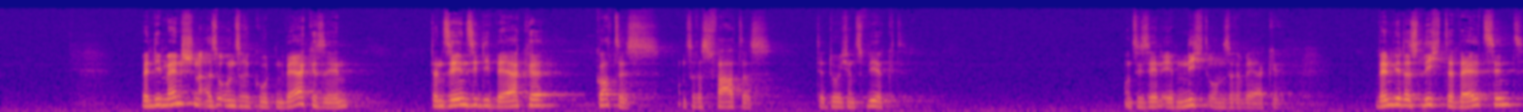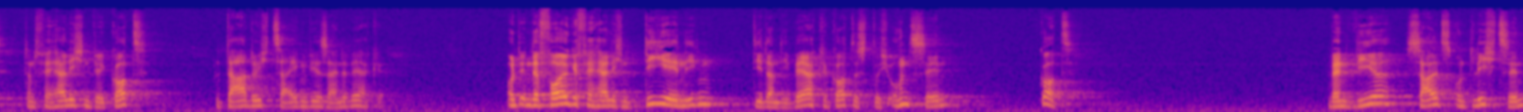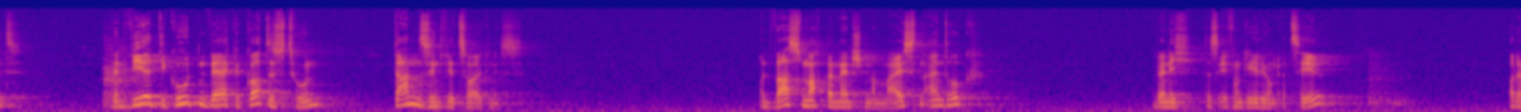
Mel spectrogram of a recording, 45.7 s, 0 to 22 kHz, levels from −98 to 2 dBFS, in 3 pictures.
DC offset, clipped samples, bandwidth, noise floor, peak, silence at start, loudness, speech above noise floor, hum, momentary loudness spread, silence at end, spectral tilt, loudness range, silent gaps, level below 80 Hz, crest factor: under 0.1%; under 0.1%; 17 kHz; -64 dBFS; -10 dBFS; 0.9 s; -33 LUFS; 31 dB; none; 17 LU; 0 s; -3.5 dB/octave; 10 LU; none; -68 dBFS; 26 dB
